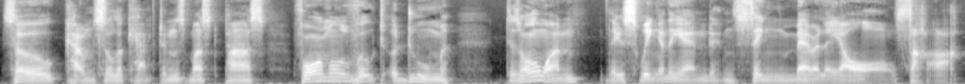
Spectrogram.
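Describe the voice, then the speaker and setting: A gruff pirate captain acted out by a male narrator gives blunt orders in a growl. The voice is gravelly and commanding, with big theatrical swings, fit for a comic adventure tale. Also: low voice, expressive, takes it slowly, pitched above the performer's own voice, heavily acted. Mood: growling, resigned.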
